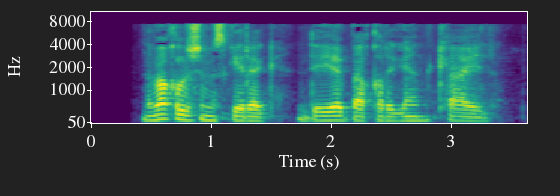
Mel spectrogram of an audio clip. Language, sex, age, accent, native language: Uzbek, male, 18-24, Surxondaryo, Uzbek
